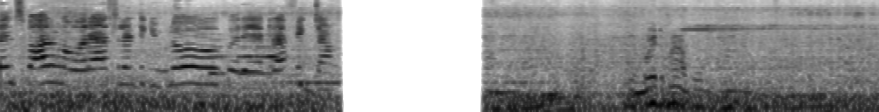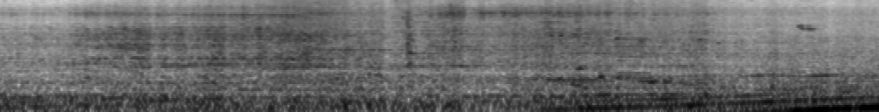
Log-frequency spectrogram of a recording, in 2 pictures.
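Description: Trucks and cars rumble past close by.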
